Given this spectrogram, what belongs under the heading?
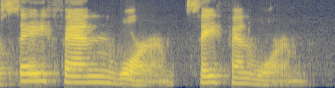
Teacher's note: o E do safe não vai ser pronunciado, então você junta safe com and. E esse D do and também sumiu, então ficou safe and warm.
